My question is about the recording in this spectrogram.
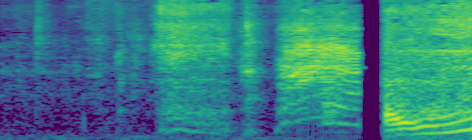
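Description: A cat's two short, harsh vocal sounds in the second half: a low growl falling in pitch, then a hissing snarl that cuts off abruptly.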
